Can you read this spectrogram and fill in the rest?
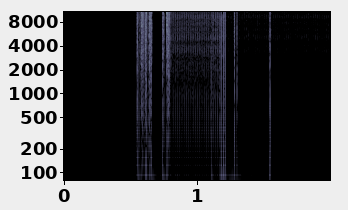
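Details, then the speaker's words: Nintendo Switch headphone jack cabled into a GoXLR mixer's line-in: crackles and thumps as the cable goes in, then a low steady buzz/hum from a ground loop, possibly via the mic or PC-powered USB cable. "you can hear that it's got that z that buzz sound to and i think that's because there's some kind of feedback loop being generated by one of the other cables that's plugged in"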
